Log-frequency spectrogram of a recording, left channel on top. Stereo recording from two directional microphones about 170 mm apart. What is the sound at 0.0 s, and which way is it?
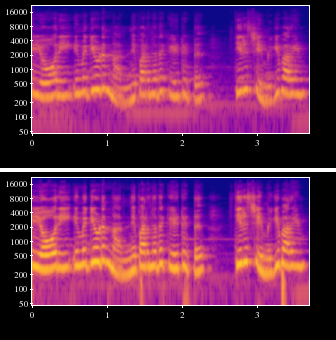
A woman's voice, 45° right (ahead or behind).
